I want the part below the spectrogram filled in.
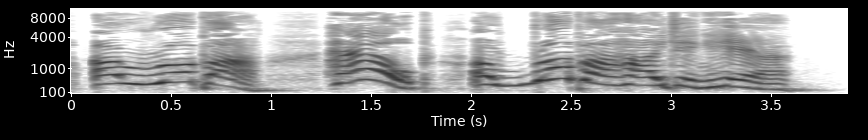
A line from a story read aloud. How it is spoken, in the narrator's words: he shouted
